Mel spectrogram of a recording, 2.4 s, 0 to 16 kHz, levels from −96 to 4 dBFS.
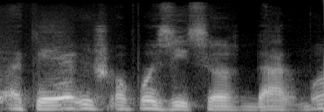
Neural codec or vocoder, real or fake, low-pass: codec, 44.1 kHz, 2.6 kbps, DAC; fake; 14.4 kHz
